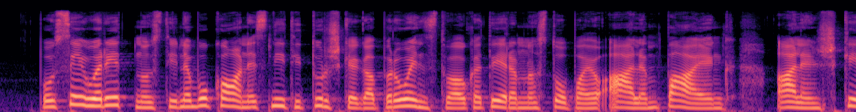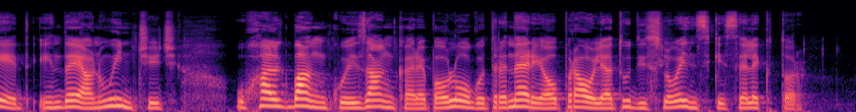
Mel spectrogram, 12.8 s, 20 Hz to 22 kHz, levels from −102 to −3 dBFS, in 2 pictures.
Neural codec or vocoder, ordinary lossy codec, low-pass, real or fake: vocoder, 44.1 kHz, 128 mel bands every 512 samples, BigVGAN v2; none; 14.4 kHz; fake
